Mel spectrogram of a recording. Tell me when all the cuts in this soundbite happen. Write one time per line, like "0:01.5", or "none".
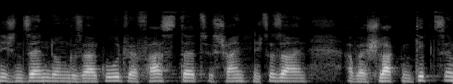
0:02.6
